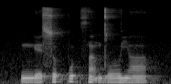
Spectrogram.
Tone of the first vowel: low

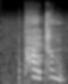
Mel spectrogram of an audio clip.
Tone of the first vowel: falling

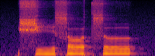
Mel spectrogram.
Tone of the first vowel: rising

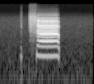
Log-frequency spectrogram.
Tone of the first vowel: high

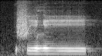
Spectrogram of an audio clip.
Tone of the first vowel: low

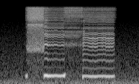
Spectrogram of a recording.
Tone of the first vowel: high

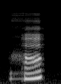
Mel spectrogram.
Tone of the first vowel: rising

